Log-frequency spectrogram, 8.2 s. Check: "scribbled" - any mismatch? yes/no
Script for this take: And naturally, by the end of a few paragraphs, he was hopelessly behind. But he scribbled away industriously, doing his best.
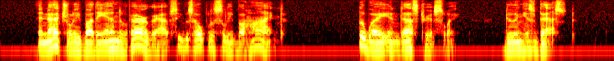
yes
